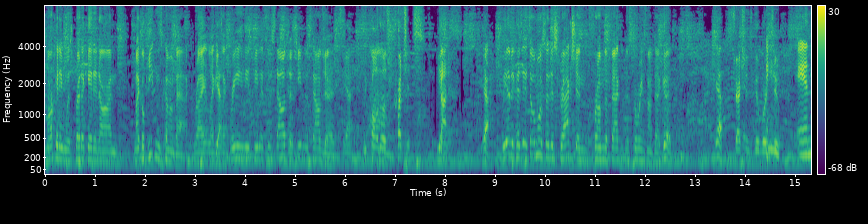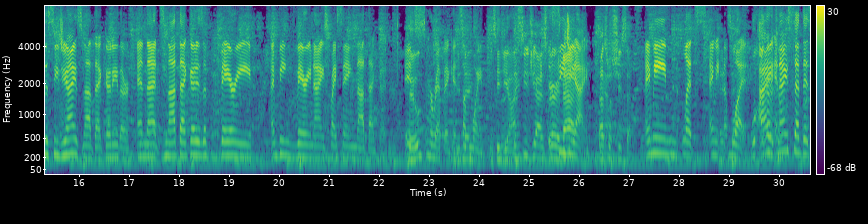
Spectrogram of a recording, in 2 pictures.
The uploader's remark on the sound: This live recording session comes from the Galway Bay tavern in Chicago. Enjoy the lively and live conversation!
